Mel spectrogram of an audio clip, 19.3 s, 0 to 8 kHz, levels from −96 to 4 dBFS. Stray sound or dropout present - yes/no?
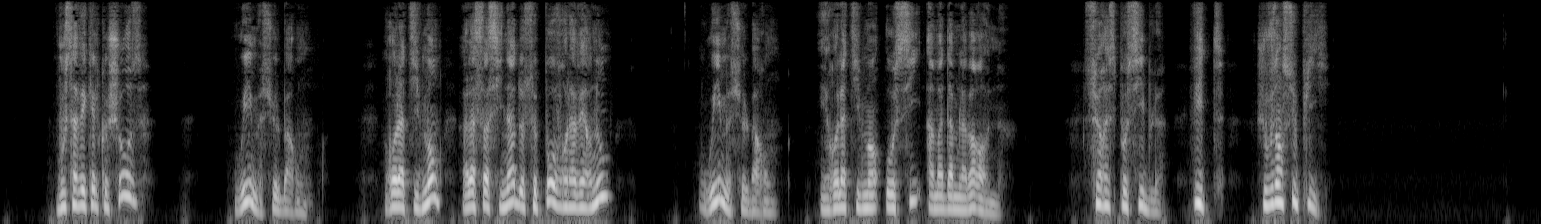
no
